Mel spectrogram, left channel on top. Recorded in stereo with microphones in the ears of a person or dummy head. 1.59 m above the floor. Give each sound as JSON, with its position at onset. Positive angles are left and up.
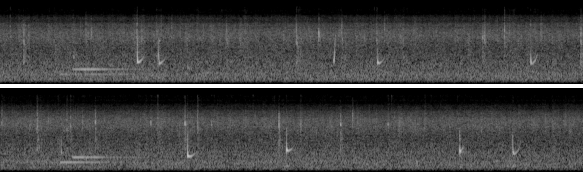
{"t": 0.6, "sound": "a ringtone", "side_deg": -75, "distance_m": 8.0}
